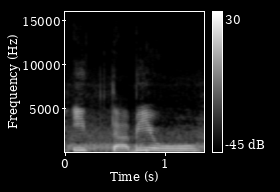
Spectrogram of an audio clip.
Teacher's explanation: عین کو وسط حلق سے ادا کریں گے اور عین کو 1 الف کے برابر لمبا کریں گے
